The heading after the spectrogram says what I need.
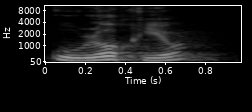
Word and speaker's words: Eulogio: un viejo conocido nuestro el señor eulogio ahora ya en su pronunciación más popular con la aféresis elogio elogio típico del habla de madrid el zapatero remendón vive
